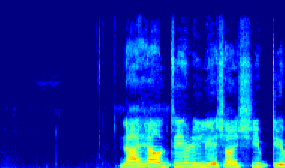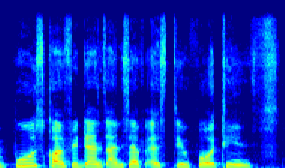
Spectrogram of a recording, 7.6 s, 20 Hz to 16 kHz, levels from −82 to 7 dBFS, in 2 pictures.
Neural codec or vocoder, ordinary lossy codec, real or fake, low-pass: vocoder, 44.1 kHz, 128 mel bands, Pupu-Vocoder; none; fake; 14.4 kHz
